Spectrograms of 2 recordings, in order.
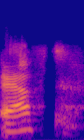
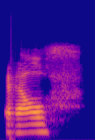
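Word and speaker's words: eft: but they have so there will be the aft. And when I was younger, I thought it's elf. And honestly, I was very disappointed when I found out that I was pronouncing completely wrong.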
